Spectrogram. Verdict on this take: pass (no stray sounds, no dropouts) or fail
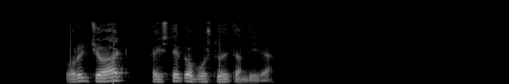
pass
